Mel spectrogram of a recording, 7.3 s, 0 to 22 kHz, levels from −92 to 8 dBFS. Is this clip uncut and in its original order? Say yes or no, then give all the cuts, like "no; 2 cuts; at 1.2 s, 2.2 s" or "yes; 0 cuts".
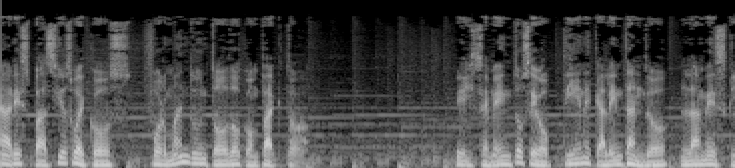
no; 1 cut; at 4.7 s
